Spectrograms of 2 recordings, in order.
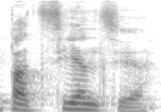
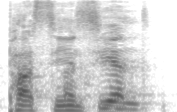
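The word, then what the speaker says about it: Pazienza: But yeah, that's a Bleed for This, the inspirational story of a world champion boxer, Vinny Pazzaniza? – Pazzaniza? – How do you pronounce this here? – Vinny Paciencia. – Paciencia. Paciencia. – It's in Italian, so the C has a T in front of it.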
